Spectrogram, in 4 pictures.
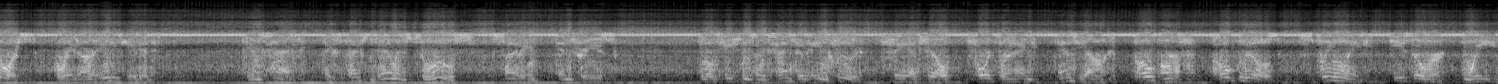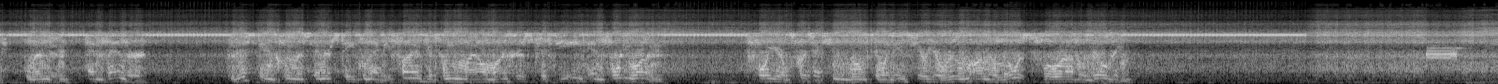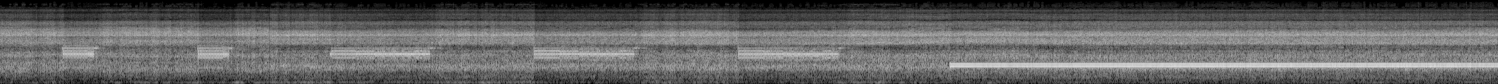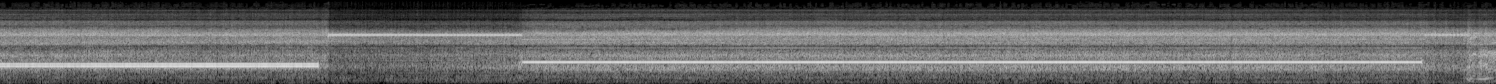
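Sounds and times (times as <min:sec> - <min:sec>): steady alert tone: 0:00.0 - 0:10.0
two-tone attention signal: 0:00.0 - 0:16.4, 0:39.5 - 0:59.9
warbling data bursts: 0:00.0 - 0:26.5, 0:37.4 - 0:59.9
radio hiss: 0:00.0 - 0:59.9.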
